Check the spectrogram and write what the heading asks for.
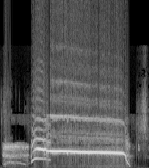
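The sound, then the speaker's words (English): A woman lets out a short high shriek, then a long, loud, sustained scream that holds one piercing pitch for nearly two seconds before breaking off sharply, with no talking around it. “they don't like hearing the screaming lady”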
